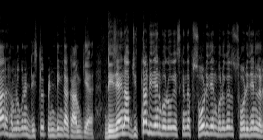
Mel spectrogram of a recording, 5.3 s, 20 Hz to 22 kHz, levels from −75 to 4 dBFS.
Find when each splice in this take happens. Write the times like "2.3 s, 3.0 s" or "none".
2.0 s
